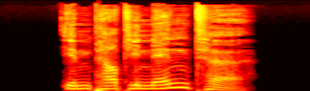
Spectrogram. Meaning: inflection of impertinent: 1. strong/mixed nominative/accusative feminine singular 2. strong nominative/accusative plural 3. weak nominative all-gender singular
- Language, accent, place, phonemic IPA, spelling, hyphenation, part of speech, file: German, Germany, Berlin, /ɪmpɛʁtiˈnɛntə/, impertinente, im‧per‧ti‧nen‧te, adjective, De-impertinente.ogg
